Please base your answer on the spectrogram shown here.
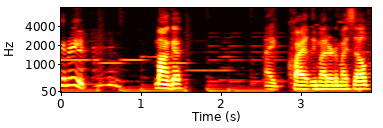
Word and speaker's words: manga: read manga i quietly mutter to myself half joking natsuki's head suddenly perks up it's actually pronounced manja it looks like she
